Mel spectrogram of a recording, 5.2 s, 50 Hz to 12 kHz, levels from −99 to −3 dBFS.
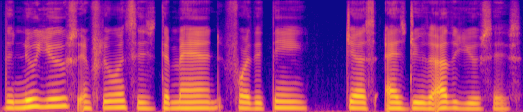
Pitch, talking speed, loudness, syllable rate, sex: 180 Hz, 160 wpm, -19 LUFS, 4.3 syllables/s, female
